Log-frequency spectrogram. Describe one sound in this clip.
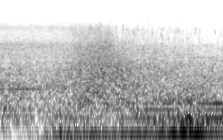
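Water bubbles and churns underwater.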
